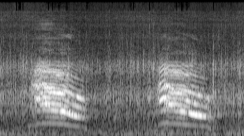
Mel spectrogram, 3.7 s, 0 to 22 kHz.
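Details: Liebe, a 21-year-old female snow leopard at Hamamatsu Zoo, Japan's oldest, filmed 12 July 2024 on a rainy day while walking outdoors, her voice slightly lower than when young: two drawn-out, harmonic, mewing calls, falling at the end, two seconds apart, over light rain.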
